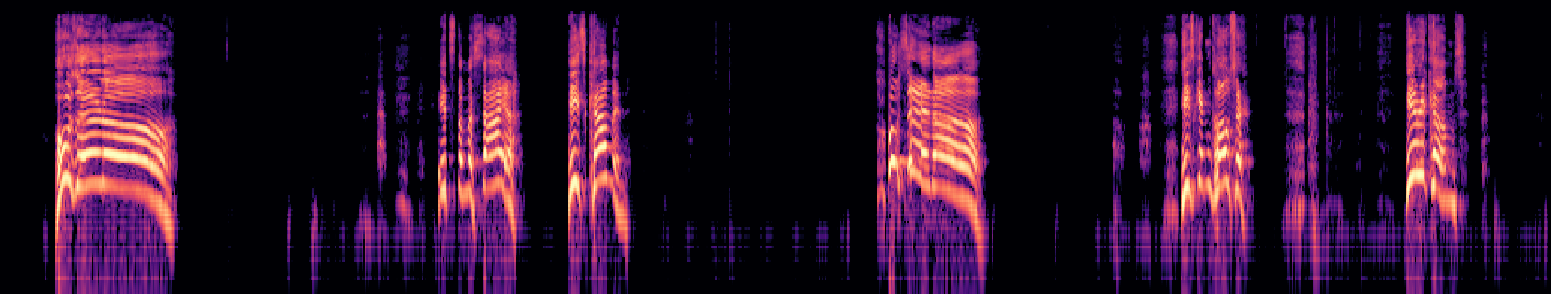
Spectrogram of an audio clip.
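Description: A man speaks loudly and theatrically close by, in short exclaimed bursts with gaps of silence.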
